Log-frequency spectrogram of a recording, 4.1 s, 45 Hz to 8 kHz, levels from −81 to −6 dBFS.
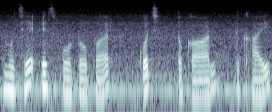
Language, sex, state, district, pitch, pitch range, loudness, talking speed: Hindi, male, Madhya Pradesh, Katni, 120 Hz, 105-130 Hz, -17 LUFS, 105 wpm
